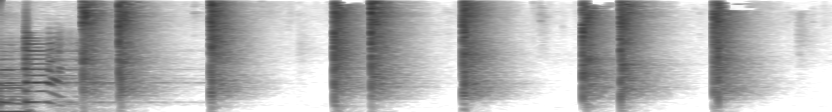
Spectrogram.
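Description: Band music stops just after the start, leaving bare handclaps with a short room echo in a repeating pattern: two quick claps, then a single one, about once every two seconds.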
